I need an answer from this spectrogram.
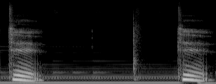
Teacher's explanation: it has a sound of D or T, somewhere between D and T sound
